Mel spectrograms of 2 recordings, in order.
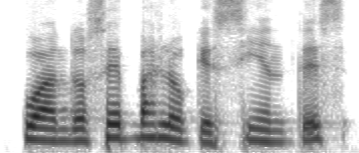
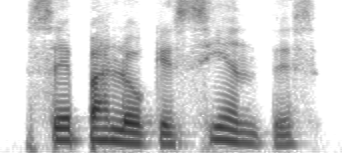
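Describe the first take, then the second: First: Said in the usual way. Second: "Sepas lo que sientes" drawn out slowly to show the vowels; slow it down to show the vowel groups in "sientes"; slow syllable demo. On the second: Shown as a demonstration. ("Sepas lo que sientes" dicho despacio, marcando las vocales) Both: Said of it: "Hay tres diptongo, cuando es uno".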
